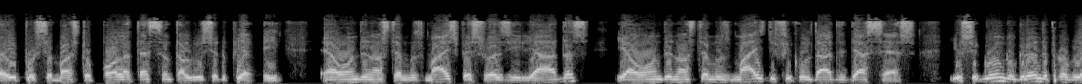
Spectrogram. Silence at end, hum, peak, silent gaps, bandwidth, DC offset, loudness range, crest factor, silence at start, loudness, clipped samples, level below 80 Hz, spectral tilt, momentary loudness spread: 0 s; none; -2 dBFS; none; 11.5 kHz; under 0.1%; 1 LU; 14 dB; 0 s; -16 LUFS; under 0.1%; -52 dBFS; -3 dB/octave; 4 LU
